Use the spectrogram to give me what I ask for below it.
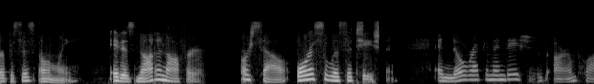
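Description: Speech coded with Speex carries plainly audible codec damage from start to finish. The encoder has too few bits for the excitation, which fits a setting of around 20 kbps, so the voice comes out hoarse and grainy. Three bursts of VoIP packet loss concealed by the speech codec follow. When packets stop arriving, the decoder keeps extrapolating from its last pitch and filter while lowering the gain. The longest gap runs from 1.93 to 2.42 s, 480 ms long, between "is not an" and "or sell or a". There the sound stretches and fades and stays weak for a moment after packets resume. Shorter gaps at 3.59 to 3.65 s (40 ms), just after "or sell or a", and 5.29 to 5.44 s (80 ms) give brief smeared patches. From 3.79 s to the end, the input switched to a poorer device, likely a change to another microphone or a headset's call profile. An 80 ms silence marks the switch. After it nothing reaches above 3.8 kHz, so the sound turns dull and boxy. 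The level drops by around 10 dB, and a new background noise sits well below the speech.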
